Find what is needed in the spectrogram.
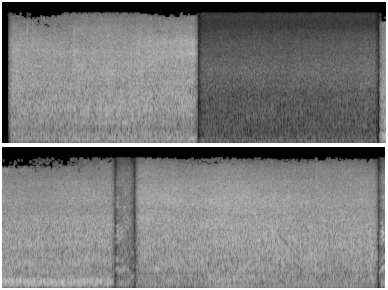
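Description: Outdoor roadside noise of traffic, a steady rush that drops sharply quieter about four seconds in and comes back louder about seven and a half seconds in, with a heavier low rumble for the next couple of seconds.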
